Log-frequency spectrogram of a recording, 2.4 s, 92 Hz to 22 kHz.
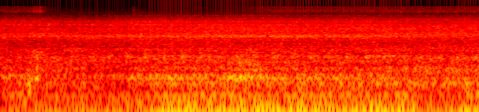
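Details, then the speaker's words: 1992 Nissan 300ZX twin turbo, first start in 16 years after new injectors: deep, even idle with a steady low rumble, no misses, knocks or hunting, no check engine light; running smoothly and healthy. "pretty good sounds healthy fufu damn sounds real good everything seems pretty fine"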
